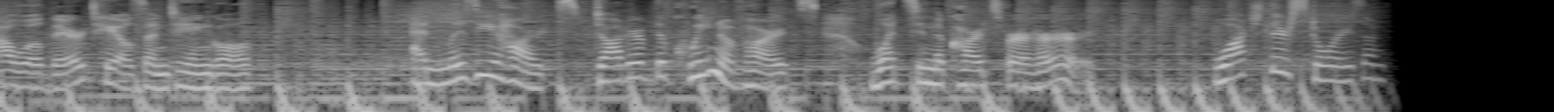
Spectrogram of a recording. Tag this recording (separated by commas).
Speech, Music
